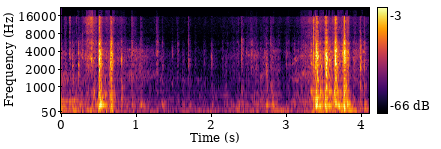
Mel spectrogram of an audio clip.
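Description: Turkish tumbler pigeons coo softly inside a loft, with a few throaty rolling calls at the start and a louder cluster near the end over a quiet room background.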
